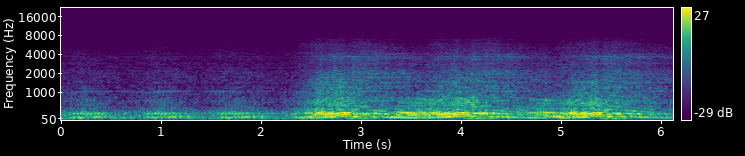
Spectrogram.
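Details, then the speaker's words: Bajaj Pulsar 150 BS6 with idle not holding, stalling and low pickup: after MAP sensor reads correctly and idle is stable, engine still bogs with a muffled choked rise under throttle; no fault codes stored, cause unknown. "வண்டி வந்து ஆனால் அடைக்குதான்னு நம்ம check பண்ணணும். வண்டி வந்து அடைக்கிற problem இருக்குது."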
